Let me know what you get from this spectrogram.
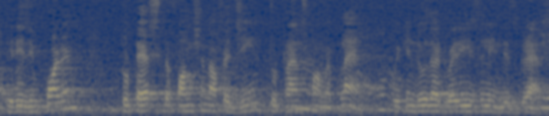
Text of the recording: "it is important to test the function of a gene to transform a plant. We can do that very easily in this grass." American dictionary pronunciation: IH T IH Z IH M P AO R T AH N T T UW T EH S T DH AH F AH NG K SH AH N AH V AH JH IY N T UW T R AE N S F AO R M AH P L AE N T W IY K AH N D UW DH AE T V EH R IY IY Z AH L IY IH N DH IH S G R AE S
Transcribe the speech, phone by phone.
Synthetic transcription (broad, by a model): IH T IH Z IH M P AO R T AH N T T UW T EH S T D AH F AH NG K SH AH N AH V AH JH IY N T UW T R AE N S F AO R M AH P L AE N T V IY K AH N D UW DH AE T V EH R IY IY Z AH L IY IH N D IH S G R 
